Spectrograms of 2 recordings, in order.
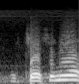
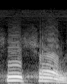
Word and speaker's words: شیشان: ریاست تھی اسلامی شیشان، جسے وہ چچنیا لکھتے پڑھتے ہیں انگریزی میں۔ چچنیا اس کا اصل تلفظ نہیں ہے، اصل تلفظ شیشان ہے۔ اسلامی ریاست تھی کسی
